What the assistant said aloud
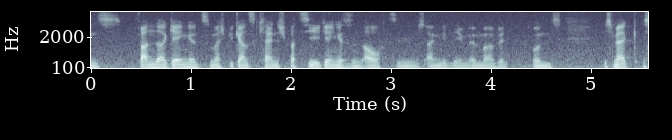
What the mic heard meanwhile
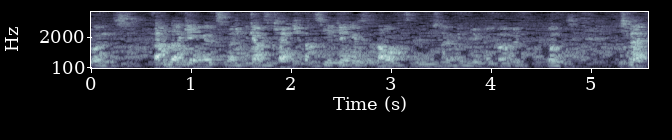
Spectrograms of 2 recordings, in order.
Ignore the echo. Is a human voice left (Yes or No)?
No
